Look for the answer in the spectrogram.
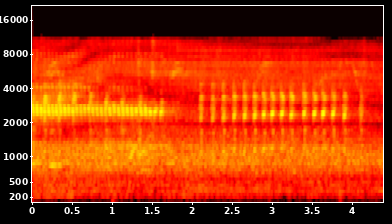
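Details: Rufous hornero, the bird that builds its home of grass and mud, singing a rapid trill of sharp notes that slows into evenly spaced, separate chips over about four seconds.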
